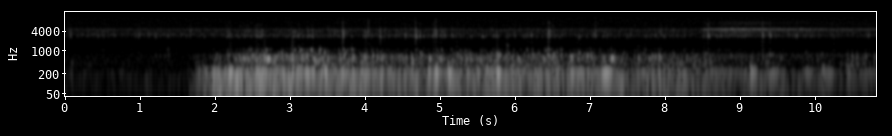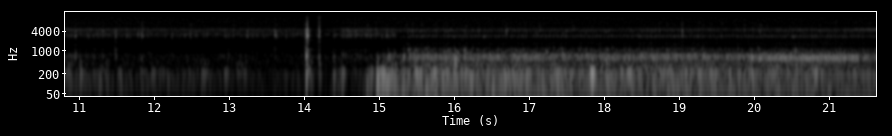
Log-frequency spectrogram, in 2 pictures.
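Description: Underwater sound: a muffled low rumble that swells about two seconds in and fades, then returns about fifteen seconds in, with a fine crackle of small clicks, a high steady hiss and one sharp click near the middle.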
